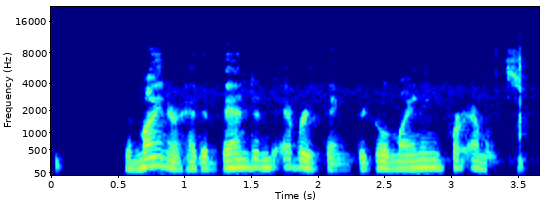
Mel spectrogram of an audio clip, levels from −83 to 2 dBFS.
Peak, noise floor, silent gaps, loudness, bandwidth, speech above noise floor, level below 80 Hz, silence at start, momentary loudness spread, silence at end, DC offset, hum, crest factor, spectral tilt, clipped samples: -18 dBFS; -74 dBFS; none; -39 LUFS; 10.5 kHz; 36 dB; -78 dBFS; 0.05 s; 7 LU; 0.1 s; under 0.1%; none; 20 dB; -5.5 dB/octave; under 0.1%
